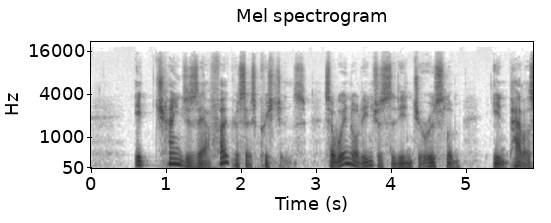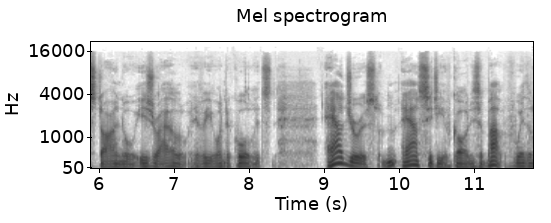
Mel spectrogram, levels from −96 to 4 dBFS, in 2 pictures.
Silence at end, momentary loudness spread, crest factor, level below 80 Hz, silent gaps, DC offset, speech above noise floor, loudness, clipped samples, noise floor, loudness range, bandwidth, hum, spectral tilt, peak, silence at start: 0 s; 10 LU; 20 dB; -42 dBFS; none; under 0.1%; 33 dB; -23 LUFS; under 0.1%; -55 dBFS; 2 LU; 16.5 kHz; none; -4.5 dB/octave; -2 dBFS; 0.6 s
